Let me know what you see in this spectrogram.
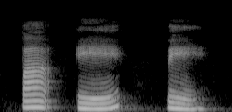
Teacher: The first syllable combines the consonant ba with the vowel a, which has a low tone. To pronounce a correctly, remember to lower your tone.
